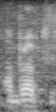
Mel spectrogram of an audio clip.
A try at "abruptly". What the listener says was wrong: And that T is going to be silent here. We wouldn't say abruptly. It's abruptly. Okay.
